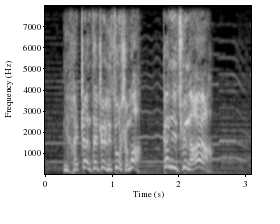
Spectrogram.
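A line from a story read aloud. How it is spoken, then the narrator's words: Angry roar. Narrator (Chinese): 沈长安……气愤吼道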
